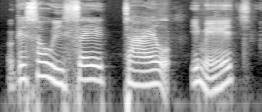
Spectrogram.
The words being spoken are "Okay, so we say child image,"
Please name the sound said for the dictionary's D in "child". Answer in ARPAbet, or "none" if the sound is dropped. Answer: none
